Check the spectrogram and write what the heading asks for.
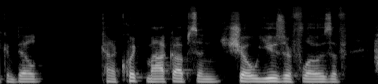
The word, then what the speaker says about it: Moqups: A great software program is called Mockups, but it's spelled, as you can see, Moqups.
